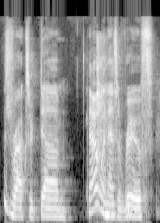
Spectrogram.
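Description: A woman's voice: sits low, big pitch swings, normal speed, fairly bright tone. A woman hosting a casual podcast chat with a playful, jokey manner.

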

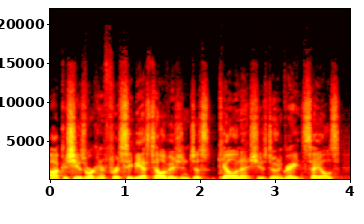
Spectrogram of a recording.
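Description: A man's voice: sits low, level tone, quick pace. A man in his fifties from Georgia with an American accent, chatting casually as an interview guest who announces sports. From Columbus, Georgia, United States. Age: 50s.

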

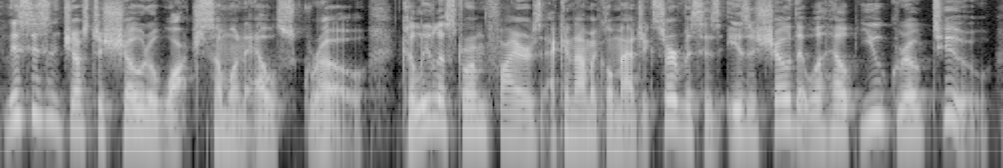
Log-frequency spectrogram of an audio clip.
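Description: Man, podcast host, scripted intro, earnest delivery, dramatic emphasis, very varied melody. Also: mid-range voice.

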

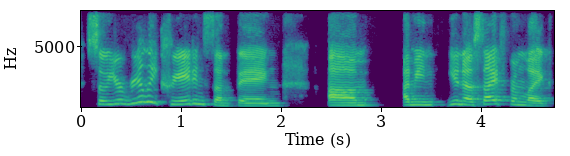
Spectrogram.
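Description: A woman's voice: a little high, animated, moderate pace, a little mellow. A woman hosting a casual podcast interview, rambling enthusiastically and asking questions. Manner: rambling, enthusiastic, full of fillers. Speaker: podcast host.

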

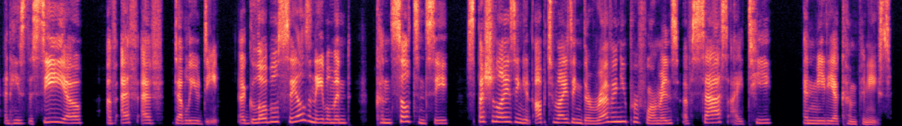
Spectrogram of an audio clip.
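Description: Bright-voiced female podcast host. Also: fairly high pitch, animated, normal speed, no room sound, studio quality. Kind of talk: scripted intro and interview questions.

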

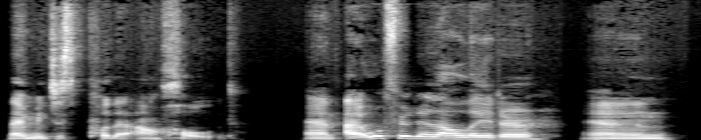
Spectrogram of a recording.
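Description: A woman whose first language is Chinese, speaking earnestly and haltingly in a reflective conversation, often restarting her sentences. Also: low-pitched, very animated, dark tone. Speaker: coaching client.

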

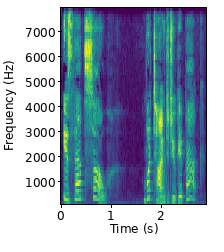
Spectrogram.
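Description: A woman's voice: high-pitched, very animated, measured pace, full character voice. An actress playing a proud, critical middle-aged mother in a period audio drama, scolding and prying with indignation. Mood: suspicious, indignant.

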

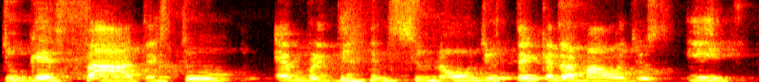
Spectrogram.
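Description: Venezuelan woman, halting English, echoey room. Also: medium pitch, a bit bright. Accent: Venezuelan Spanish. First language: Spanish. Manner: halting non-native English with many restarts. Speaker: gym trainer, guest. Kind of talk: casual interview.

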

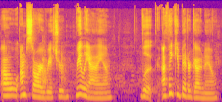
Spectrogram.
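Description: A woman's voice: mid-range voice, expressive, normal speed, close to an everyday voice. A woman acting a plucky, frank young woman in an amateur radio play. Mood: earnest, sympathetic. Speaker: student actor.

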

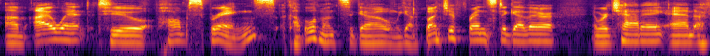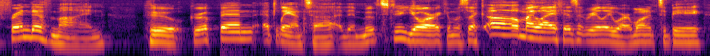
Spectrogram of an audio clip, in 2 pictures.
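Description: A man's voice: mid-range voice, lively intonation, normal speed. A man hosting a podcast in a casual, chatty style, informal and effusive, often repeating words for emphasis. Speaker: podcast host. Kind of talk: casual chat, personal anecdote.

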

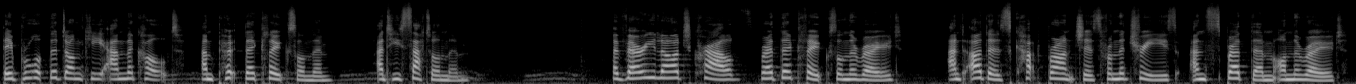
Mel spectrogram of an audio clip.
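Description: Female scripture reader, slightly high pitch, formal church-reading delivery, very little room sound. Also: measured pace, smooth, no room sound.

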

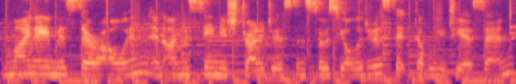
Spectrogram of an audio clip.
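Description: A woman from New Zealand, a podcast guest who is a strategist and sociologist, speaking in a measured way with a lot of "kind of" hedging. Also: medium pitch, little pitch movement, music in the background. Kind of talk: podcast panel discussion.

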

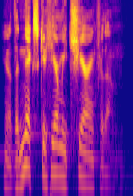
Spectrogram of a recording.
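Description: A low-voiced man tells a story in a casual chat. He is animated and keeps dropping "you know" as he goes, and he acts out the voices of the people in his story. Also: fast talker, faint music behind. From Queens, New York. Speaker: guest.

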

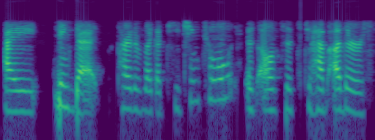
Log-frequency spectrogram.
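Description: A woman's voice: medium pitch, normal speed, dry recording. A woman, a guest, talking thoughtfully with many fillers, in a casual interview. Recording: tinny phone line, dry.

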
